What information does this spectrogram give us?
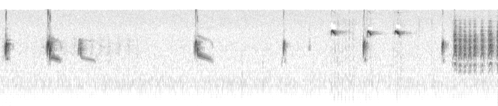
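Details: Bearded reedling in reed beds: scattered short, sharp metallic calls, several thin high whistled notes, and a closing burst of rapid buzzy ticking, over a soft hiss.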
